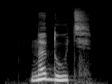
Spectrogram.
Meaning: 1. to inflate, to puff out, to blow up 2. to drift (by wind) 3. to give someone a chill 4. to dupe, to swindle
- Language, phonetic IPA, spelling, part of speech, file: Russian, [nɐˈdutʲ], надуть, verb, Ru-надуть.ogg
